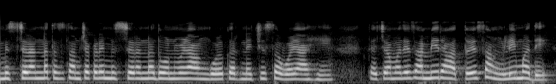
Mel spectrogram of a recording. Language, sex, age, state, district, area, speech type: Marathi, female, 30-45, Maharashtra, Sangli, urban, spontaneous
